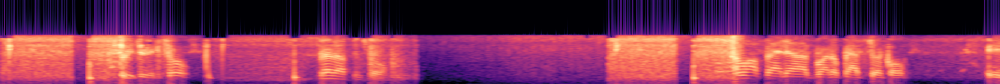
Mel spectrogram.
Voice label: Police Radio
